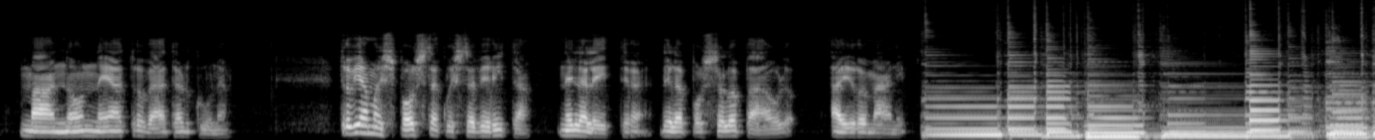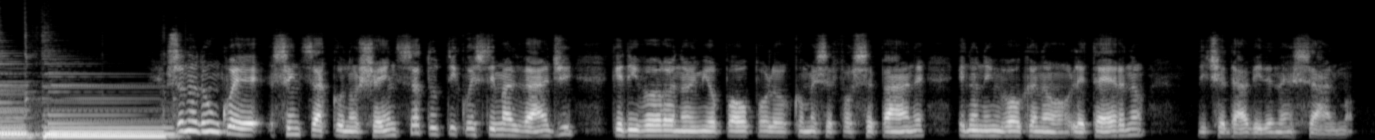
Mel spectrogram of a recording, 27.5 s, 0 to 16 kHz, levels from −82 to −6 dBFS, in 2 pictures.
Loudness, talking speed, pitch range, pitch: -21 LUFS, 85 wpm, 110-135 Hz, 120 Hz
